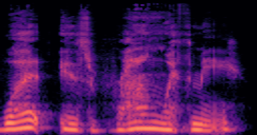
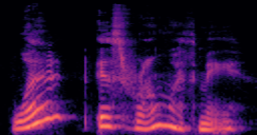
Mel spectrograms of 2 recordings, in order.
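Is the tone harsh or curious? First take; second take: harsh; curious. First: It is said in a harsh, tense, self-critical tone. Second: It is said in an open, curious, wondering tone.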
